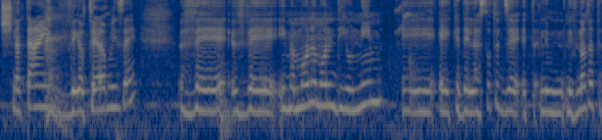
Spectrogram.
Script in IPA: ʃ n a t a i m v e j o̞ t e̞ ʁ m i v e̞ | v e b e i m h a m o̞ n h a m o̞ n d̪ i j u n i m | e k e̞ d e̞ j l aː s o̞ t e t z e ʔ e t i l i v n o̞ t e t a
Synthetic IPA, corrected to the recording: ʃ n a t a i m v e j o̞ t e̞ ʁ m i z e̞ | v e v e i m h a m o̞ n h a m o̞ n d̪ i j u n i m | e k e̞ d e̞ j l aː s o̞ t e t z e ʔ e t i l i v n o̞ t e t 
